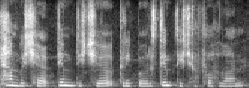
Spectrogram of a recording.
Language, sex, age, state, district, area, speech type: Kashmiri, female, 18-30, Jammu and Kashmir, Ganderbal, rural, spontaneous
